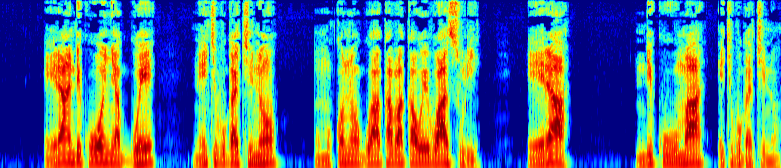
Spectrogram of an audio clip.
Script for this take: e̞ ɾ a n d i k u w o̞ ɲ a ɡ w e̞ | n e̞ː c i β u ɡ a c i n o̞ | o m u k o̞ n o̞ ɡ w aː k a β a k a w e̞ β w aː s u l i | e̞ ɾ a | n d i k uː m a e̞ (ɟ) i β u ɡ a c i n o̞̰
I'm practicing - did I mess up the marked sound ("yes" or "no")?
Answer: yes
